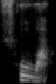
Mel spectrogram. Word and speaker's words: fois: দিই যেহেতু মনে পড়ছে, এটাকে আমরা উচ্চারণ করলাম ফোয়া, এটা হচ্ছে ফোয়া, লাস্টের হ্যাঁ, লেটার নাই, উচ্চারণ করব না। আর যখন হ্যাঁ, হচ্ছে ও আই থাকবে তখন উচ্চারণটা হয় যে ওয়া, ওয়া, তাহলে হচ্ছে ওয়া, হ্যাঁ, আচ্ছা, তাহলে এবার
